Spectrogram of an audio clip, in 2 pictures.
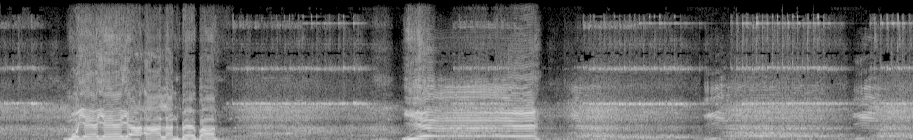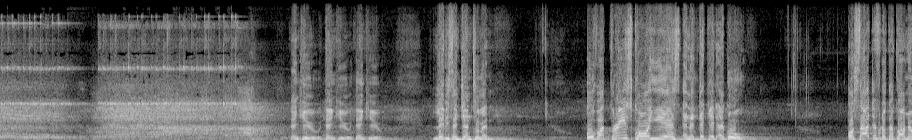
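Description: A man shouts energetically through a loudspeaker in a large echoing hall.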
